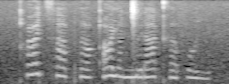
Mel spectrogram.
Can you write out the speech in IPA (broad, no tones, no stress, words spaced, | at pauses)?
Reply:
qʰet͡sʰa pʰɐ qʼɐjɐŋ͡ǀɨ ɾakʰɐfoʎ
